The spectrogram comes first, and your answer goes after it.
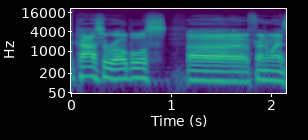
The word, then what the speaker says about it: Paso Robles: in California Paso Robles is that how you pronounce it is that correct you know I say Paso Robles a friend of mine says Paso it's your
